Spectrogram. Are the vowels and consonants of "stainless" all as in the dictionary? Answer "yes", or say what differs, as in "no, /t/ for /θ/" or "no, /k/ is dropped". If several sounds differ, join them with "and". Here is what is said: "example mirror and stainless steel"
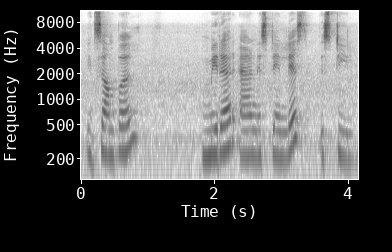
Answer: yes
